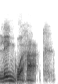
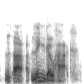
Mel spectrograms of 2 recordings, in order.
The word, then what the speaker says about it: LingoHawk: Is it Lingua Hack? Lingo Hack. Okay. Lingo Hack.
